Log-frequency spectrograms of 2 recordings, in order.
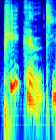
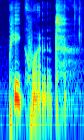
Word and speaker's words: piquant: I mean, we were talking about the word piquant. You mm-hmm. used it a couple of weeks ago. And I had always heard it pronounced piquant. – And so here at this point of your life, you're ready to make the change to the proper pronunciation? – Well, I did find that in one dictionary, the Merriam-Webster, it's the third pronunciation they offer.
